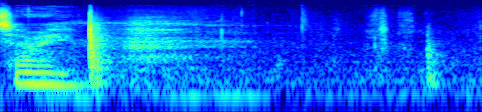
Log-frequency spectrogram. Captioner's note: sighs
